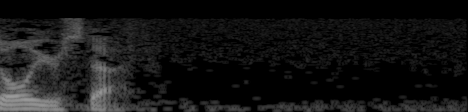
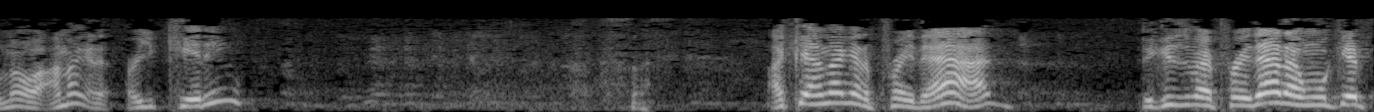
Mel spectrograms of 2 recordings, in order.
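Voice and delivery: louder, higher, hammed-up protest; mock indignant refusal; 7 semitones higher, 9 dB louder, faster than usual. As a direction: play the horrified believer who won't pray it. Voicing a reluctant pray-er.

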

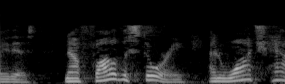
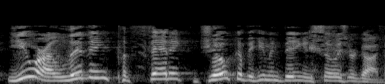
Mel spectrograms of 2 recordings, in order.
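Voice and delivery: contemptuous Pharaoh; 3 semitones higher, 8 dB louder than usual. Retold or imitated. Pharaoh sneering at Moses and his God, loud. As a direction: spit the insult at him in mock fury. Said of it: "He said".

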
